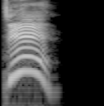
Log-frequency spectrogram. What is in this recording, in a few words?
"j", info girl voice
